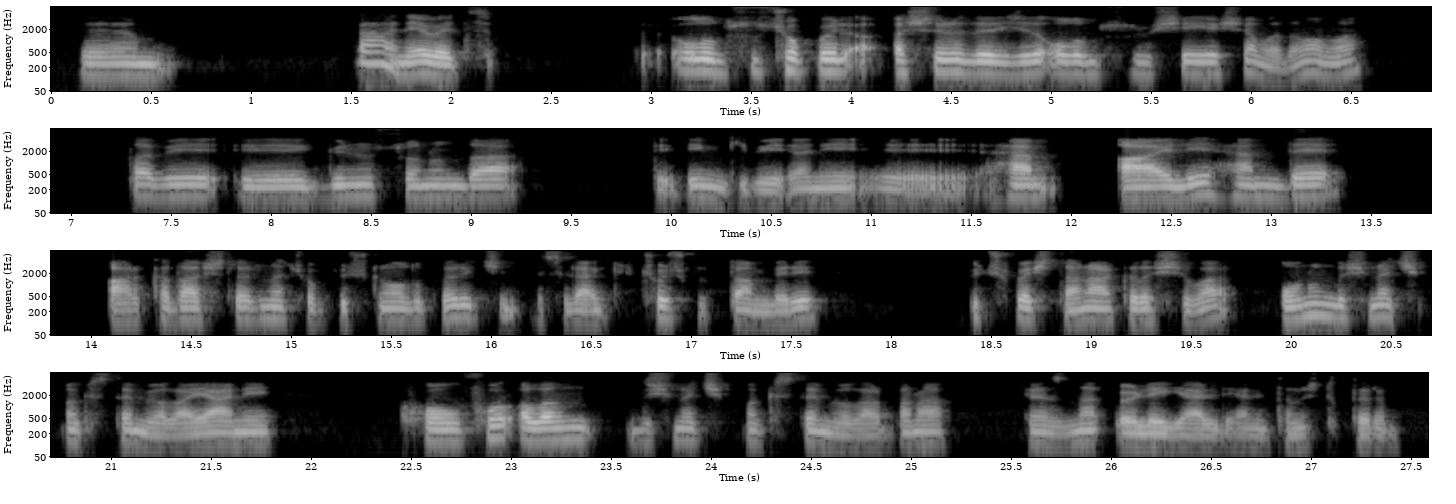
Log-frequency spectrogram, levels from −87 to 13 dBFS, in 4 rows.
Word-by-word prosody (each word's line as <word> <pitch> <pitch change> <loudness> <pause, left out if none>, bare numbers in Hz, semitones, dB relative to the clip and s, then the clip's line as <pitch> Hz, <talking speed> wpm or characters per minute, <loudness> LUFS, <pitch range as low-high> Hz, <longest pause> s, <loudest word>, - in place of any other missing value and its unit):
Emm, 125 -1 0 1.0
yani, 250 - +3
evet. 130 -4 +5 0.8
Eee, - - -12
olumsuz, 165 -1 +3
çok, 170 -2 +2
böyle, 165 -1 +7
a - - -3
aşırı 155 0 +3
derecede 140 0 +5
olumsuz 140 -2 0
bir 135 -1 -9
şey 145 0 -1
yaşamadım 140 -7 -2
ama 150 +1 -3 0.7
tabii, 135 0 0
iii, 115 -1 0
günün 135 +1 -1
sonunda 125 0 0 0.7
dediğim 125 -3 -3
gibi, 95 -2 -5
hani, 110 +1 -2
eee, 105 -1 -5
hem 130 -1 +3 0.3
aileye 120 +5 +6
hem 130 -3 -4
de 135 0 +1 0.7
arkadaşlarına 125 +3 0
çok 130 - -9
düşkün 120 - -6
oldukları 120 +4 -1
için, - - -11
mesela 105 0 -2
kü - - -22
çocukluktan 110 -6 -2
beri 130 +6 +1 0.7
3-5 - - -1
tane 110 +3 +1
arkadaşı 120 -3 0
var. 130 +5 0 0.2
Onun 150 +4 +1
dışına 145 +2 -2
çıkmak 125 -2 -7
istemiyorlar. 95 -7 -2
Yani, 110 +2 +1 0.6
konfor 130 +5 +2
alanın 140 +1 +5 0.2
dışına 130 +2 -6
çıkmak 125 -1 -9
istemiyorlar. 95 -6 -4
Bana 110 +1 -2 0.4
en 110 -1 -2
azından 110 +4 -3
öyle 105 -1 +3
geldi, 90 -2 -2
yani, 90 -1 -8
tanıştıklarım. 95 0 -7
125 Hz, 125 wpm, -26 LUFS, 110-135 Hz, 1.0 s, böyle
